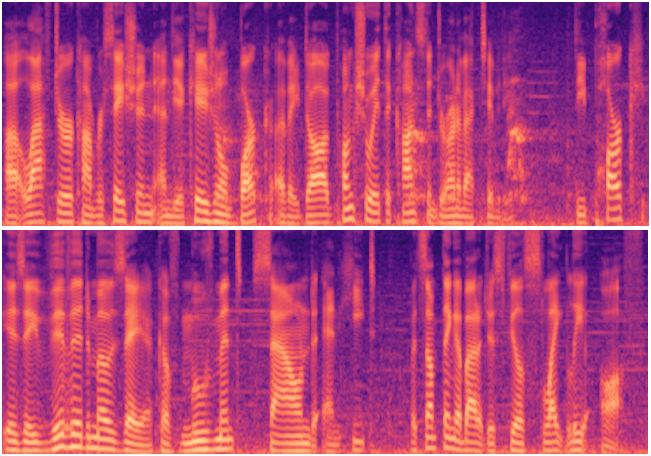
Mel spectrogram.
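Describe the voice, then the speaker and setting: A man's voice: fairly low pitch, normal speed, fairly bright tone, faint music behind. A man acting as game master, describing scenes and guiding players in a tabletop roleplaying game.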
